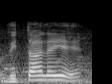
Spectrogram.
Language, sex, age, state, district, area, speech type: Sanskrit, male, 30-45, Karnataka, Bangalore Urban, urban, spontaneous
